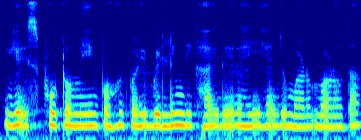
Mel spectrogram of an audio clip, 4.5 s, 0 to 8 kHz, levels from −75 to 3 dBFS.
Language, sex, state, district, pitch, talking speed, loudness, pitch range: Hindi, male, Uttar Pradesh, Varanasi, 210 Hz, 200 wpm, -25 LUFS, 205-215 Hz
